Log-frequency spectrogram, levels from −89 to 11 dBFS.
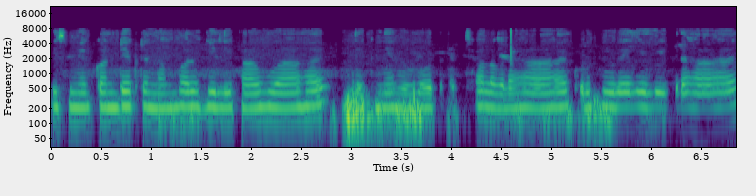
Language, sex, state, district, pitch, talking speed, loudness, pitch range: Hindi, female, Bihar, Purnia, 205 Hz, 165 wpm, -24 LUFS, 200-210 Hz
